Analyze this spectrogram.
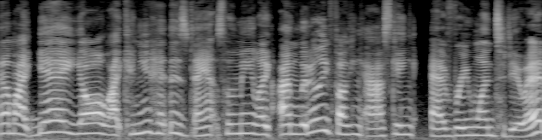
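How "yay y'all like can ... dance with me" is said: put-on tipsy-sounding Southern accent slipping out. Retelling asking strangers to dance while dizzy: imitating own dizzy southern voice. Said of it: "I don't know why my voice gets so southern".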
